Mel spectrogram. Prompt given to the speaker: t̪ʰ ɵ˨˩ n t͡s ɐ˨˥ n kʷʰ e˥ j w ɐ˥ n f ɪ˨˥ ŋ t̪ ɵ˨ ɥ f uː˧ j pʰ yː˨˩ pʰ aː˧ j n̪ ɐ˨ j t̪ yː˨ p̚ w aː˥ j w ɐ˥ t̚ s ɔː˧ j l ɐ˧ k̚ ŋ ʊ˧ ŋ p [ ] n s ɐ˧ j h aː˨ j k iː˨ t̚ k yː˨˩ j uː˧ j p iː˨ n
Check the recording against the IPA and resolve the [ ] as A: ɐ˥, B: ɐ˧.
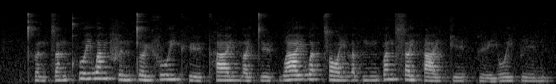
A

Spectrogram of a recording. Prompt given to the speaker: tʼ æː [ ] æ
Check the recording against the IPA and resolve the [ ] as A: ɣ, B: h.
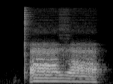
A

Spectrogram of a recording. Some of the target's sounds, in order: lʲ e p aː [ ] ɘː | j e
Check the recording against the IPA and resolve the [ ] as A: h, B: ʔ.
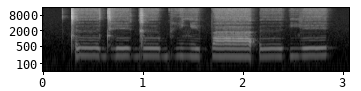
B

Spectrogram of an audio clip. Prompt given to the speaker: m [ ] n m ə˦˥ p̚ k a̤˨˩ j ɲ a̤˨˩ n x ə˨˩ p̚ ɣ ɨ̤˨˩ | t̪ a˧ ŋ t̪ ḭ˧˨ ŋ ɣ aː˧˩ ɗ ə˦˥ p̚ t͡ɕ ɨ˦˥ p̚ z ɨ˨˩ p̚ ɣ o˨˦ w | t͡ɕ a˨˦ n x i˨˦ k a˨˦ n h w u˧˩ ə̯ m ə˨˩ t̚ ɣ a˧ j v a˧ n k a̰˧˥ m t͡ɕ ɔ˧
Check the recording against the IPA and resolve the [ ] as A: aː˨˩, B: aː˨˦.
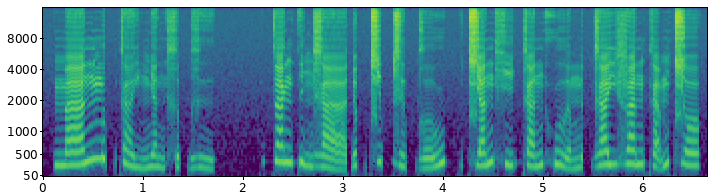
B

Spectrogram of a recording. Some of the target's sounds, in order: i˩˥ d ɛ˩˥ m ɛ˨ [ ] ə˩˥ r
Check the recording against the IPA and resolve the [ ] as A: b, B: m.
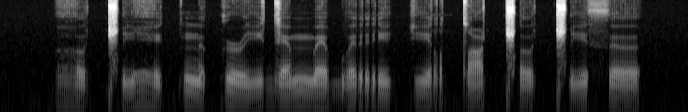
A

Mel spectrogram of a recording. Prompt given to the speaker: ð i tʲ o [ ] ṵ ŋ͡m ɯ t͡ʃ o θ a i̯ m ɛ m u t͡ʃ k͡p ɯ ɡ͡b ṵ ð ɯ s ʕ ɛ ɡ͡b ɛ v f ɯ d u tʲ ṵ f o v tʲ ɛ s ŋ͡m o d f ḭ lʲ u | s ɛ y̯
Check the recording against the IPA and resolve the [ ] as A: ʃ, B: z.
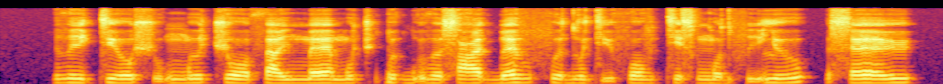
A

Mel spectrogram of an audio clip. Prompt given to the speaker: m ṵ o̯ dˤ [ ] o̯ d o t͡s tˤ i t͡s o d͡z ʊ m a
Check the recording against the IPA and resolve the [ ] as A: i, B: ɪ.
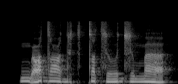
B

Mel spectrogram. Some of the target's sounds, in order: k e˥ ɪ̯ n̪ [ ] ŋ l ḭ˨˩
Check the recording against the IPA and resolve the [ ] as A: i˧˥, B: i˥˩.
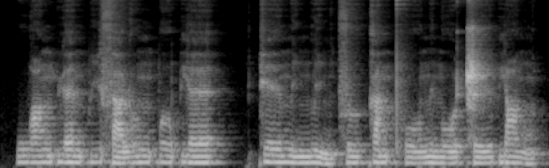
A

